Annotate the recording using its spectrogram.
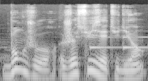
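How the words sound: The pitch falls at the end. The speaker sounds authoritative. The speaker calls it right. "adoptez un ton descendant"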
